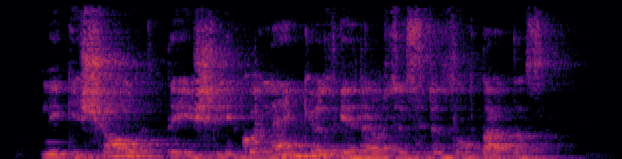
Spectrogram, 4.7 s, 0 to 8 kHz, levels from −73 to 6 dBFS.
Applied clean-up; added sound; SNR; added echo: neural separator model SepFormer DNS4.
